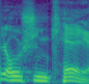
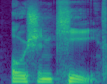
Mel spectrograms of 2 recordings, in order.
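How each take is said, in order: First: The second word rhymes with 'say'. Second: The second word rhymes with 'see'. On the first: "Some people call them K" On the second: "Some people call them Key"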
